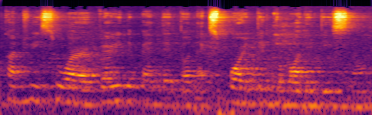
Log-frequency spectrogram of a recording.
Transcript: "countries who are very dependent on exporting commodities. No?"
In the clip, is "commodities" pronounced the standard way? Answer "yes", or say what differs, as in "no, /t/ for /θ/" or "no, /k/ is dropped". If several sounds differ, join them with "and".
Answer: no, /s/ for /z/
